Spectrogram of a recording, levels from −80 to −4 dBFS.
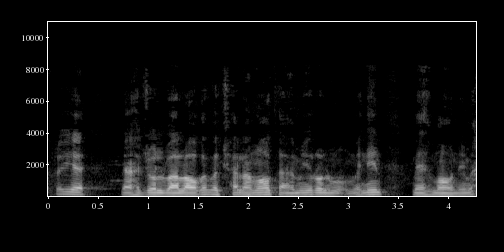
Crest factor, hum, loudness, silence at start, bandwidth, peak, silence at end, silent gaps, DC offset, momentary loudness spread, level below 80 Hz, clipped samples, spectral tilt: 18 dB; none; -30 LUFS; 0.1 s; 8.6 kHz; -12 dBFS; 0 s; none; under 0.1%; 11 LU; -74 dBFS; under 0.1%; -7.5 dB/octave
